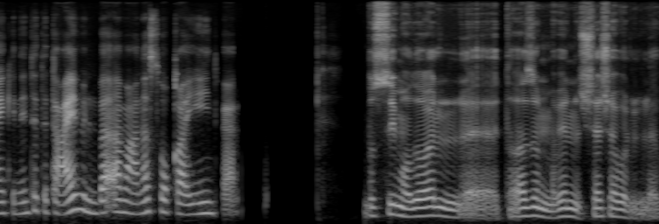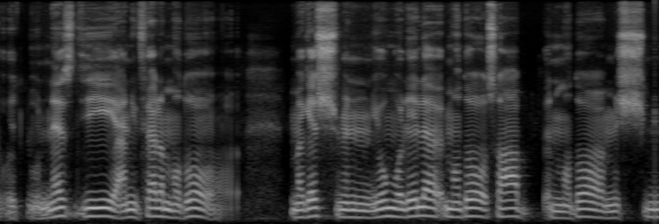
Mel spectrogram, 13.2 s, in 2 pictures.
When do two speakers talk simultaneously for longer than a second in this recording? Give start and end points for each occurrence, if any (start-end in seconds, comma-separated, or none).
none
